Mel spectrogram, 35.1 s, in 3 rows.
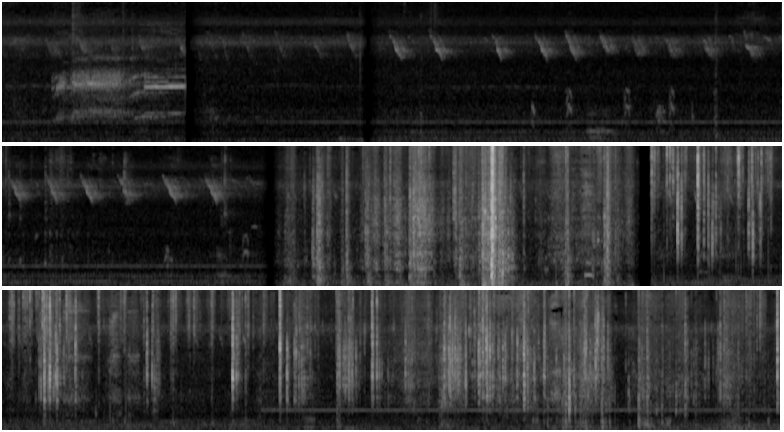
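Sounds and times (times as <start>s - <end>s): bird chirping: 3.2s - 15.6s
rustling and knocking: 15.8s - 35.0s.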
